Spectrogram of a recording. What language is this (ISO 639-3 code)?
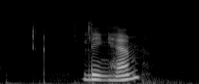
swe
